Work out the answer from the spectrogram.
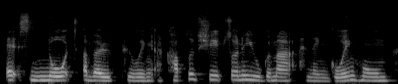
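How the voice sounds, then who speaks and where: A woman's voice: fairly low pitch, fairly even intonation, a little fast, dark tone. A woman in her forties with a Glaswegian accent, hosting a live online yoga workshop in a chatty way that keeps checking in with her listeners. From Scotland. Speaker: yoga teacher and workshop host. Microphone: computer mic on a video call.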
